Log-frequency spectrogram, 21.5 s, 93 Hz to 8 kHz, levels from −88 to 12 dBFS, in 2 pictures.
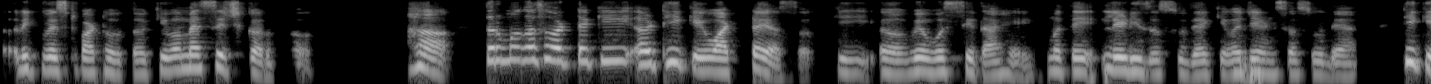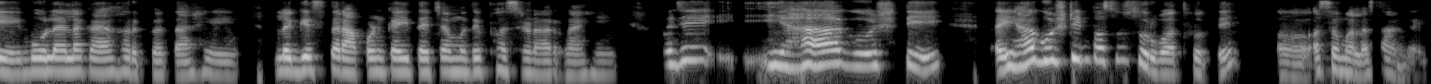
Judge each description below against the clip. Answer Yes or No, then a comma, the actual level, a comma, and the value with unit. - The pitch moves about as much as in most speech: No, wide, 6.9 semitones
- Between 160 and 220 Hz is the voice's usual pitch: Yes, medium, 185 Hz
